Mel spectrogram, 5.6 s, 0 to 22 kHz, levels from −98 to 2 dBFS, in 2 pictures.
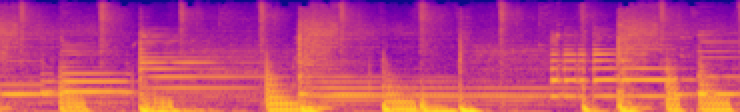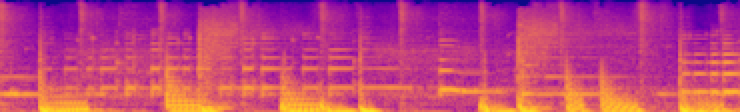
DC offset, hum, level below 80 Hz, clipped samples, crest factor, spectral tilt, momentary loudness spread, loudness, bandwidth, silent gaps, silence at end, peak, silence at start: under 0.1%; none; -18 dBFS; under 0.1%; 12 dB; -6 dB/octave; 4 LU; -14 LUFS; 19.5 kHz; none; 0 s; 0 dBFS; 0 s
